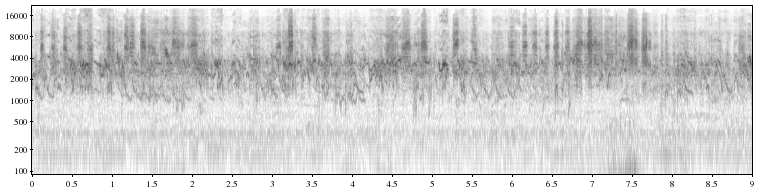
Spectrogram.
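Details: Aviary colony of Australian budgies chirping and singing together, a continuous crowded high-pitched twittering with scratchy squawks mixed in, steady in loudness throughout with no pauses.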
